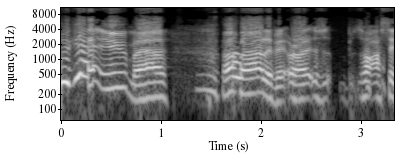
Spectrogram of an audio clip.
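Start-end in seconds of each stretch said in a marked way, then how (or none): 0.0-2.3 high, swooping, drawn-out, sing-song cartoon voice. Retelling an argument over a returned disc: Homer Simpson voice. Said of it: "I did a Homer Simpson and went".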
